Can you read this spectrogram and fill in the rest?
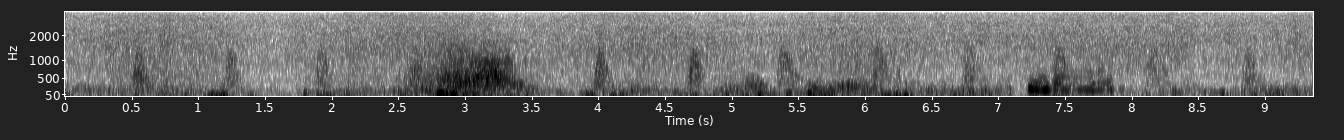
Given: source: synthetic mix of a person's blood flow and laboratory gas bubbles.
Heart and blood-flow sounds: Doppler ultrasound of blood flow; subclavian vein
no bubbles
From the record:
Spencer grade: 0 (complete lack of bubble signals)

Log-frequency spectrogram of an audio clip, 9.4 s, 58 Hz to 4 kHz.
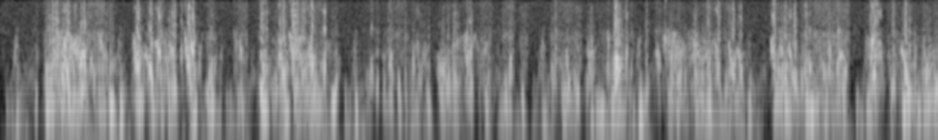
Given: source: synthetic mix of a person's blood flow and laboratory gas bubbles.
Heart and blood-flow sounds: Doppler ultrasound of blood flow; precordium
0.33-1.18 s: bubbles
1.29-2.23 s: bubbles
2.31-2.48 s: bubbles
2.56-3.42 s: bubbles
3.64-4.32 s: bubbles
4.35-4.93 s: bubbles
5.01-5.14 s: bubbles
5.18-5.28 s: bubbles
5.49-5.82 s: bubbles
5.85-6.37 s: bubbles
6.43-6.49 s: bubbles
6.53-7.45 s: bubbles
7.67-8.49 s: bubbles
8.63-9.39 s: bubbles
From the record:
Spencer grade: 4 (maximum detectable bubble signal sounding continuously throughout systole and diastole of every cardiac period, and overriding the amplitude of the normal cardiac signals); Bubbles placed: only in the low amplitude regions of the cardiac cycle

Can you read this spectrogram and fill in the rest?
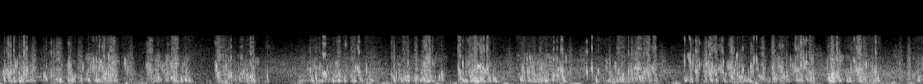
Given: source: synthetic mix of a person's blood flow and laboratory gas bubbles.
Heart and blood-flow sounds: Doppler ultrasound of blood flow; subclavian vein
0.00-1.32 s: bubbles
1.45-1.96 s: bubbles
2.12-2.73 s: bubbles
2.98-3.82 s: bubbles
3.91-4.48 s: bubbles
4.58-5.09 s: bubbles
5.16-5.71 s: bubbles
5.83-6.59 s: bubbles
6.80-8.20 s: bubbles
8.24-8.83 s: bubbles
9.12-9.24 s: bubbles
From the record:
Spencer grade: 4 (maximum detectable bubble signal sounding continuously throughout systole and diastole of every cardiac period, and overriding the amplitude of the normal cardiac signals); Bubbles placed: anywhere in the cardiac cycle

